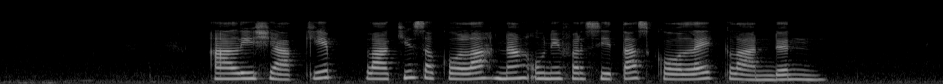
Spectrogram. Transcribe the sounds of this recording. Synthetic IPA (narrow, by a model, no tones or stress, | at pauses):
ʔaliʃakɪp̚ | laɡ̥isəkolahnaŋunifərsit̪askolɛklandən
